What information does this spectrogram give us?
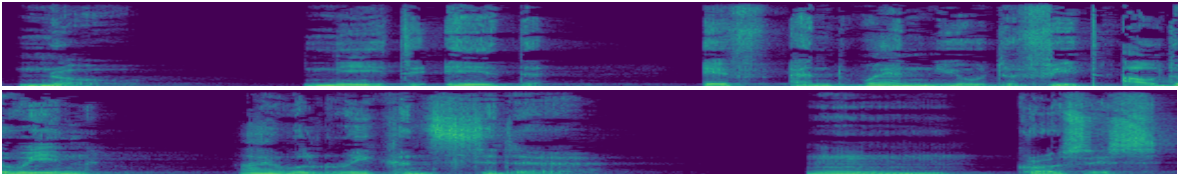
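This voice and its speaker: An ancient dragon from a fantasy game, proud and cunning. The voice is low and crackles with gravel, wrapped in long cavernous reverb. Words are formal and grandiose, each one savored. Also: male voice, exaggerated voice. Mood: sly bargaining. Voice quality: deep, gravelly growl. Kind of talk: fantasy video game acting.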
